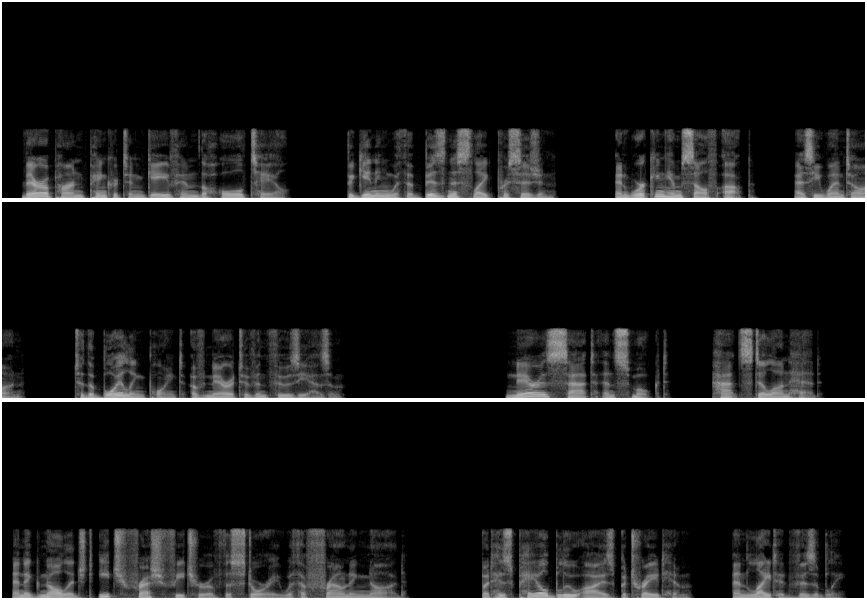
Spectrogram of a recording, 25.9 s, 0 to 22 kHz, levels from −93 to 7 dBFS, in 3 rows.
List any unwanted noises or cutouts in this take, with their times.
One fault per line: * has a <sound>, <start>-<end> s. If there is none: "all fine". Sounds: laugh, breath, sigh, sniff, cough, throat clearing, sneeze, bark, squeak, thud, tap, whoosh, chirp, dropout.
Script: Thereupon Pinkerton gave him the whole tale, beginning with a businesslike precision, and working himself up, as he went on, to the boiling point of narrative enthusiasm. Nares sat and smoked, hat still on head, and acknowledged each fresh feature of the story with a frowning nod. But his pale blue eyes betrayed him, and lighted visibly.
all fine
